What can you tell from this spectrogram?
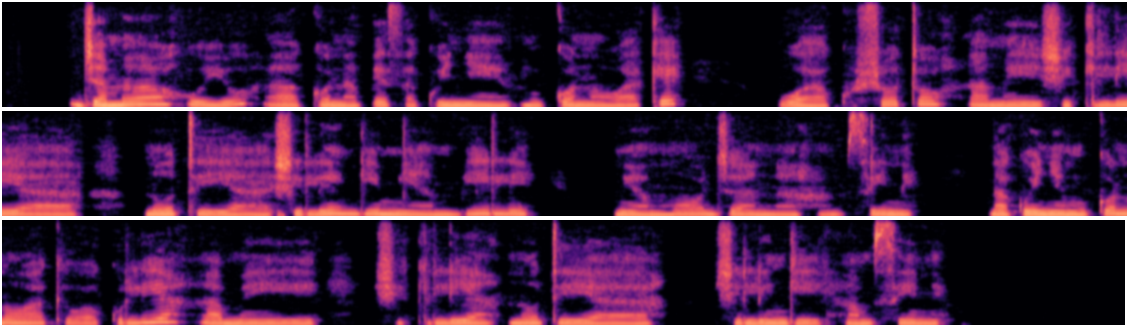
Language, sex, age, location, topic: Swahili, female, 18-24, Nakuru, finance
